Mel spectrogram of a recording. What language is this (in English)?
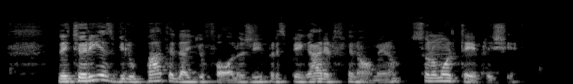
Italian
